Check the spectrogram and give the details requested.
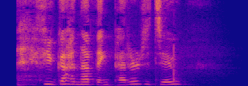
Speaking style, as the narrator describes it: Rodney gasped

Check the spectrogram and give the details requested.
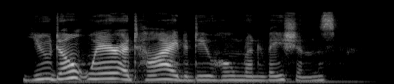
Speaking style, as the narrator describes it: points out, loudly, because he can

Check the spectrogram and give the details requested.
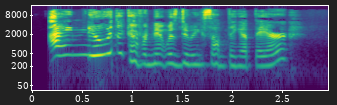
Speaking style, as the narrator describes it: Abby exclaims

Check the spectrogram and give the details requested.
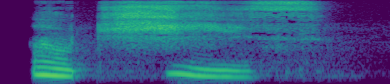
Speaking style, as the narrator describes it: muttered

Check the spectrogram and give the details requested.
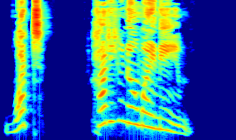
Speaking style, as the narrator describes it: she snapped

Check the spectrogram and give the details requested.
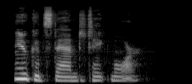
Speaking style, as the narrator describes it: he said firmly

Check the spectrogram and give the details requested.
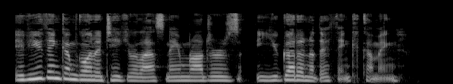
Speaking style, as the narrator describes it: says Bucky, as flatly as he can manage when he just wants to smile at Steve like a dope

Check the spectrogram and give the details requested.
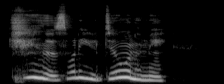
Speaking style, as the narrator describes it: Steve pleaded helplessly

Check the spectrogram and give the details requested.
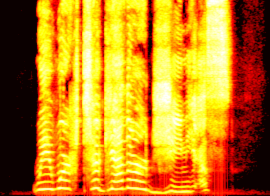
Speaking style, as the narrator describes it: He screams back

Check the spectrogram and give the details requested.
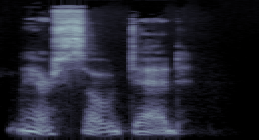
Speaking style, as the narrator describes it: Steve mutters

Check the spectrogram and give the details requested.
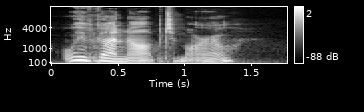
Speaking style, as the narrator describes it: she said eventually, her voice raw from crying

